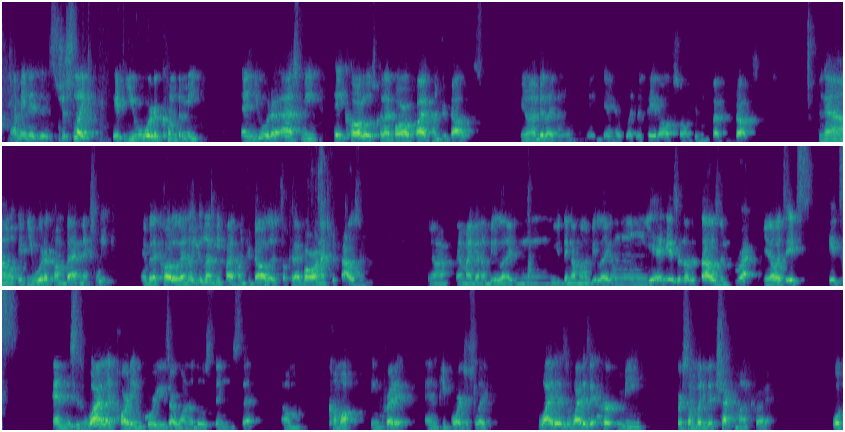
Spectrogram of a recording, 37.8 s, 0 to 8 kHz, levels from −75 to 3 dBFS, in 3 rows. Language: English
